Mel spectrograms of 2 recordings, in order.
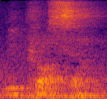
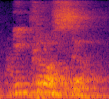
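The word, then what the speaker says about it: μικρός: 미크로스. 요거 영어식으로 읽어보세요. 위자는 영어의 M자하고 같습니다.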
